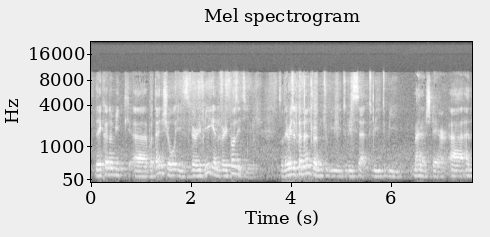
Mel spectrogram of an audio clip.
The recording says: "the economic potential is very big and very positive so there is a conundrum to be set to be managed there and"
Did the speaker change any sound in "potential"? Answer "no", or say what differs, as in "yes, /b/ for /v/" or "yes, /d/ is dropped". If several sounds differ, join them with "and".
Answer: no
